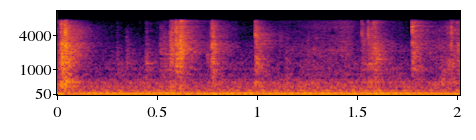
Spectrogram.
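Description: Several light clicks from wooden cabinet and pantry doors and their latches being handled, over a steady low hum.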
